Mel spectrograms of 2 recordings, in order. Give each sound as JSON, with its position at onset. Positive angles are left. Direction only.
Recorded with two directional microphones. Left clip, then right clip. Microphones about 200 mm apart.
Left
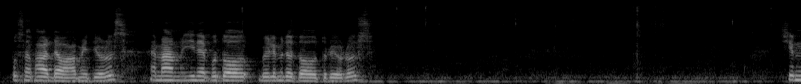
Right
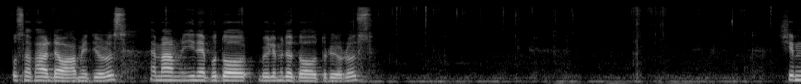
{"t": 0.1, "sound": "speech", "side_deg": -35}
